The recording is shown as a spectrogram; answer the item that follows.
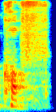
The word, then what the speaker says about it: cough: puff what is the cough that is a cough notice the pronunciation um it's spelled c-o-u-g-h but the pronunciation is c-o-f cough simple cough and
